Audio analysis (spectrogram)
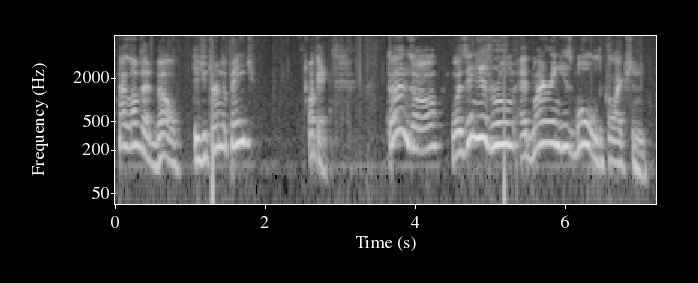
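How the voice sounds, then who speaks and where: A woman's voice: medium pitch, big pitch swings, unhurried, breathy edge. A woman reading a children's storybook aloud in a playful way, with chatty asides to the child turning the pages. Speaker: storybook reader. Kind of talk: read-along story narration with casual asides. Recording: noisy home recording.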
